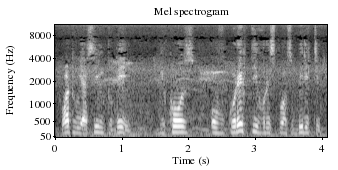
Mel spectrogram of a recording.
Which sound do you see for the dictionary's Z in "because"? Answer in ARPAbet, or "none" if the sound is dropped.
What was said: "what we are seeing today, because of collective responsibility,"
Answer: Z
